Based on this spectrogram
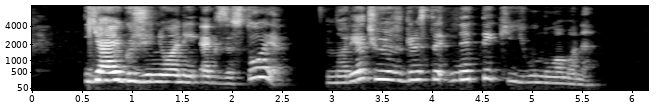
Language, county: Lithuanian, Alytus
